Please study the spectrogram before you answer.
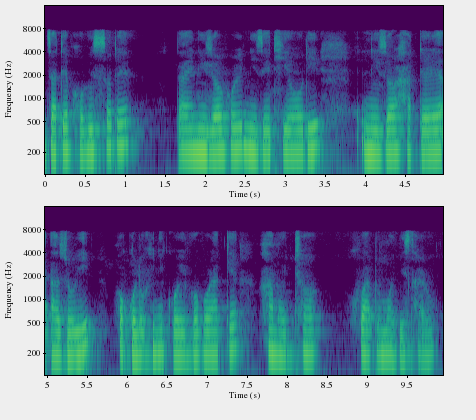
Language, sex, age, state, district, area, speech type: Assamese, female, 30-45, Assam, Sivasagar, rural, spontaneous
